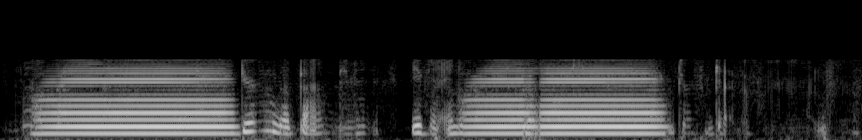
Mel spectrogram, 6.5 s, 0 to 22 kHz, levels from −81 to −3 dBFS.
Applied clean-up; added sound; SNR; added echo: neural separator model SepFormer WHAM!.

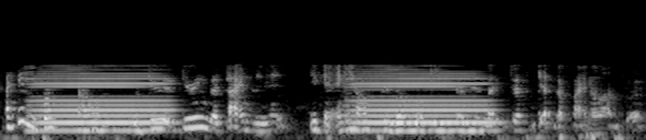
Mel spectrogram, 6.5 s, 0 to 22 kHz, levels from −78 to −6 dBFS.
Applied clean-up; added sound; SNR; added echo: classical method log-MMSE.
